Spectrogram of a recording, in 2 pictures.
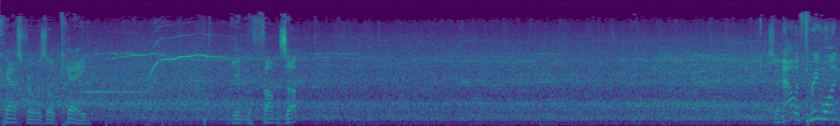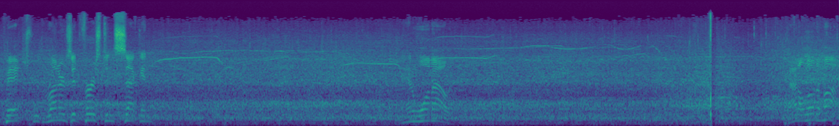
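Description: A large stadium crowd murmurs steadily in the open air.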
